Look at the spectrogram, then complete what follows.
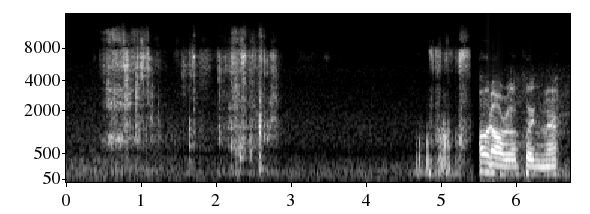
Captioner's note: closes book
